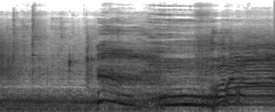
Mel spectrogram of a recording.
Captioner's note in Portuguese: Suspiro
